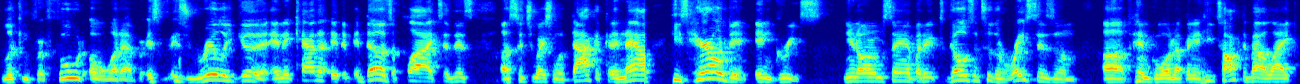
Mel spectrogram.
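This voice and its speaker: A man co-hosting a casual sports talk show, ranting in an animated way and repeating words when he gets worked up. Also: mid-range voice, moderate pace, hardly any pauses. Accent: Chicago. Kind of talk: casual radio show rant.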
